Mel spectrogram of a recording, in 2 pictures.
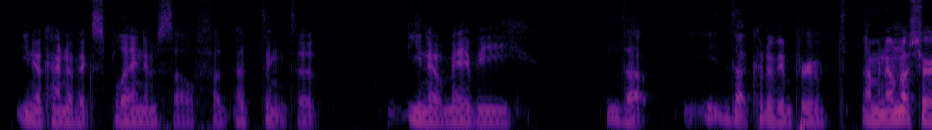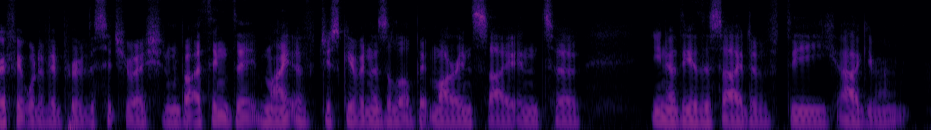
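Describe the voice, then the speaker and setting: On a very clean recording with a silent background, a man with an English accent speaks at a fairly quick pace, his medium pitch carried in fairly even intonation. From England. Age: 30s. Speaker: commentary youtuber. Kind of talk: reaction commentary. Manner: hesitant, many fillers.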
